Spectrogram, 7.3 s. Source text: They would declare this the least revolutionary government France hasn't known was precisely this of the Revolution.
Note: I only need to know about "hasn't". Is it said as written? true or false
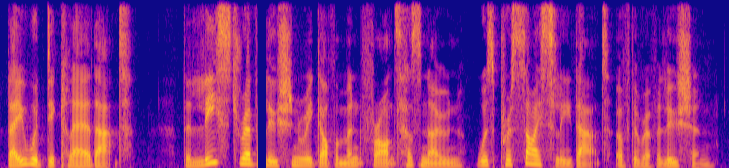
false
